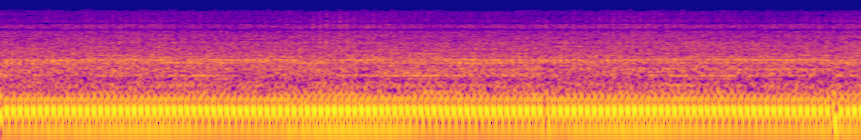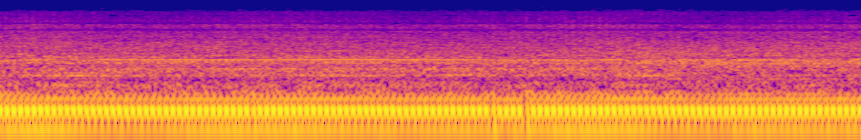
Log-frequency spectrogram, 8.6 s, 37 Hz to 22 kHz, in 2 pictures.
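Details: Troy-Bilt XP 7000 W generator, Briggs & Stratton 21 hp 420 cc, stored outdoors, just started on full fuel: even constant-speed drone, steady low hum, no misses or knocks; runs smoothly, though later no power output, traced to a faulty AVR.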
